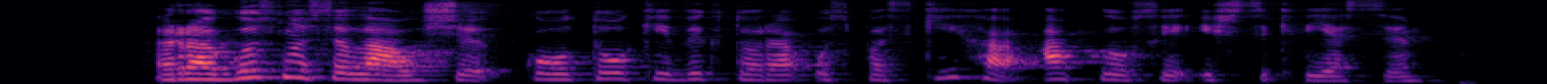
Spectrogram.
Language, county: Lithuanian, Marijampolė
